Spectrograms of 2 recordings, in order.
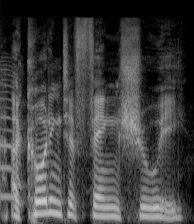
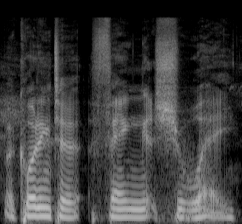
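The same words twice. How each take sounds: First: "Shui" said like "shoo-ee", slowly; mispronounced Feng Shui. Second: "Shui" said as "shway", slow and careful; corrected Feng Shui. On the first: Real, not acted. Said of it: "Feng what?". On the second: Shown as a demonstration. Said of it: "Shui is correct".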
